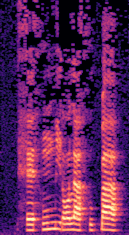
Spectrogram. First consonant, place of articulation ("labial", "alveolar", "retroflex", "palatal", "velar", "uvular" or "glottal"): glottal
